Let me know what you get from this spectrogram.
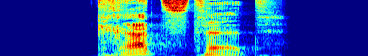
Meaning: inflection of kratzen: 1. second-person plural preterite 2. second-person plural subjunctive II
- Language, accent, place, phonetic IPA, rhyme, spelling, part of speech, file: German, Germany, Berlin, [ˈkʁat͡stət], -at͡stət, kratztet, verb, De-kratztet.ogg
